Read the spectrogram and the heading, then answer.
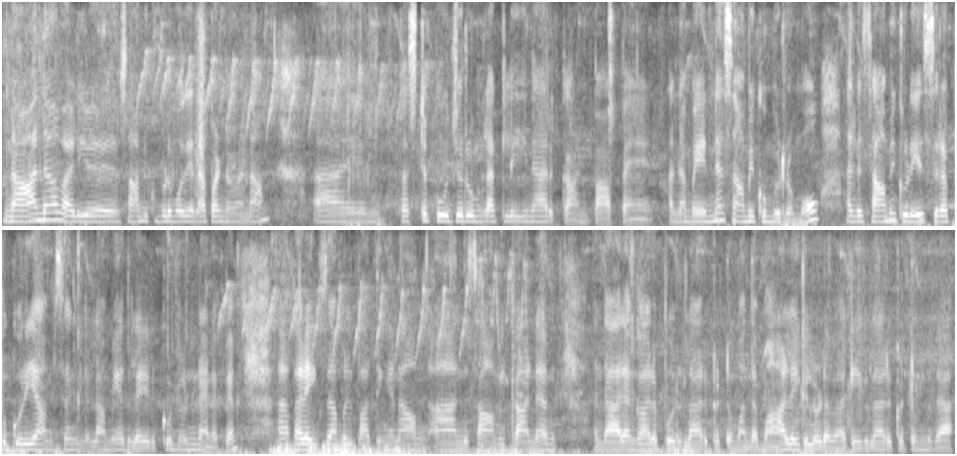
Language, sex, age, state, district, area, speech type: Tamil, female, 18-30, Tamil Nadu, Perambalur, rural, spontaneous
